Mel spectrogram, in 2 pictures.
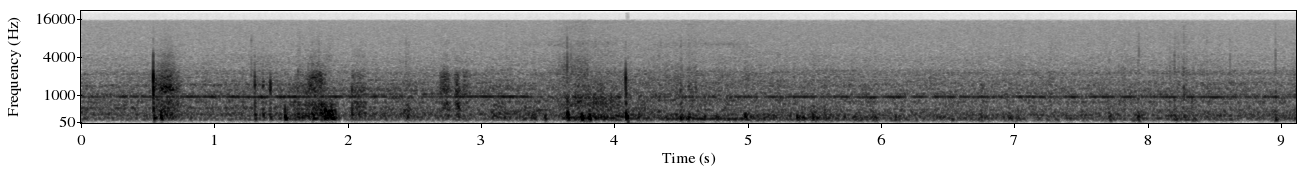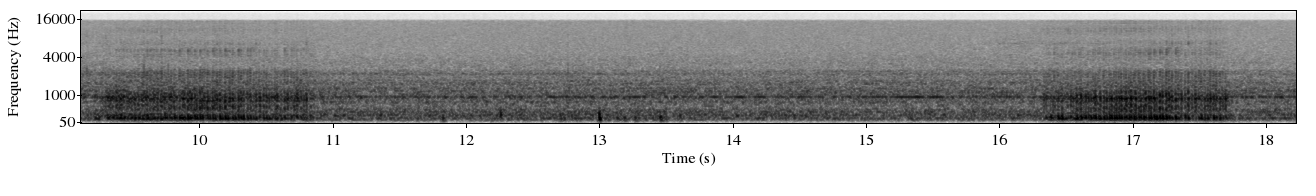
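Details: A sleeping female dog snoring: soft, rumbling snores roughly seven seconds apart over faint room noise and a steady hum.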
